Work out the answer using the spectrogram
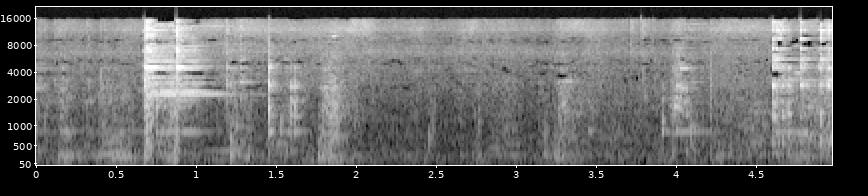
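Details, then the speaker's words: Daihatsu Gran Max removed catalytic converter, clogged, shaken by hand: bursts of metallic clinking and jingling as loose broken substrate rattles inside the can; contents like metal flakes and grey ash-like dust. "ada suara berderak di dalamnya. Jika kita menusuknya..."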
